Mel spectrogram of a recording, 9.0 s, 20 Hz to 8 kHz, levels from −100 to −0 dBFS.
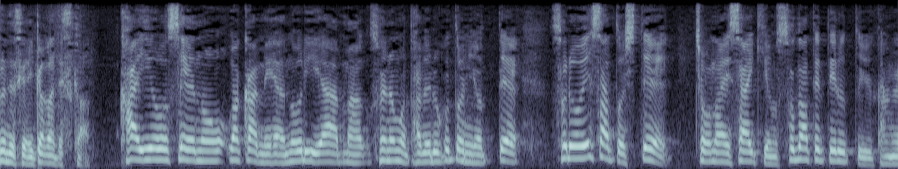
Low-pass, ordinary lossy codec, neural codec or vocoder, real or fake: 7.2 kHz; none; vocoder, 22.05 kHz, 80 mel bands, Vocos; fake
